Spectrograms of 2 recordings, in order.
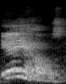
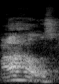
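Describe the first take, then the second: First: The article is said as a full 'ay'. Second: The article is said as a short 'uh'. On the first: The speaker calls it wrong. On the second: The speaker calls it right.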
